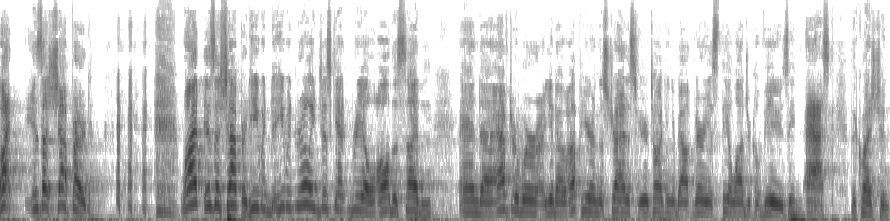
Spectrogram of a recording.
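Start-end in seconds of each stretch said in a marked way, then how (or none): 0.0-3.8 put-on loud, plain Midwestern accent. Recalling what a man used to say, imitating his Midwestern accent. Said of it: "in his good Midwestern accent".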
